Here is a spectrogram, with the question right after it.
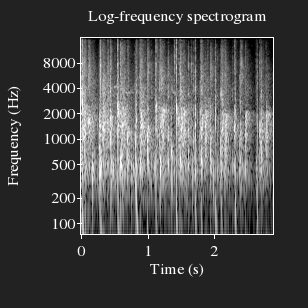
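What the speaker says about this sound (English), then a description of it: "Let's get a round of applause for Mario." A small gathering at a city job center recognition event applauds, with distinct separate hand claps in a loose, uneven rhythm, moderately close and fading slightly near the end, with no talking.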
